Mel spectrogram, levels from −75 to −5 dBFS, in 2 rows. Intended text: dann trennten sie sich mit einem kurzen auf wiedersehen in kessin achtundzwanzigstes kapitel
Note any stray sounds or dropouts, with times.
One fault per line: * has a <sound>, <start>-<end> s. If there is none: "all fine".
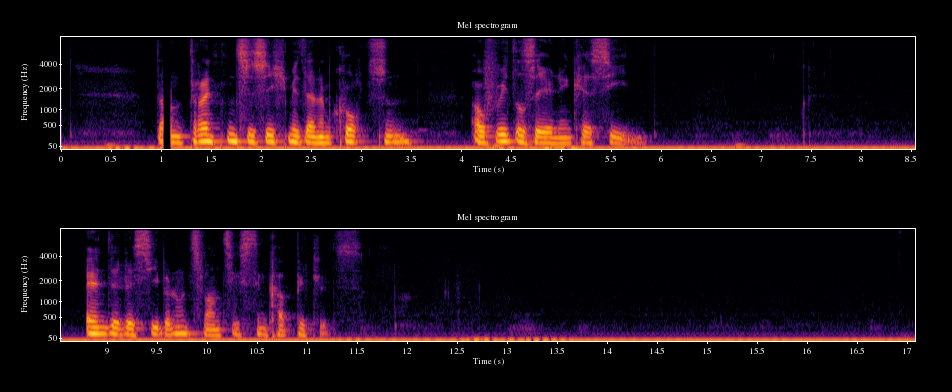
* has a dropout, 1.0-1.1 s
